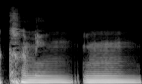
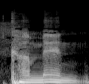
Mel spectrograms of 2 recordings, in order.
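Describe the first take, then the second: First: "coming in" closed with a back nasal ng; imitating final ng. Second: "Come in" ending on a tongue-tip n; model final n. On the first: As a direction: mimic the wrong ng in "coming in". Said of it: "不能发coming in的这个后鼻音". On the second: Shown as a demonstration. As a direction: demonstrate "Come in" with open eh and firm n. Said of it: "结尾的N的音".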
